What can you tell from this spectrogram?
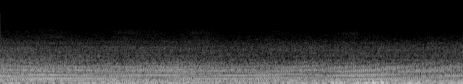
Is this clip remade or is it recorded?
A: remade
